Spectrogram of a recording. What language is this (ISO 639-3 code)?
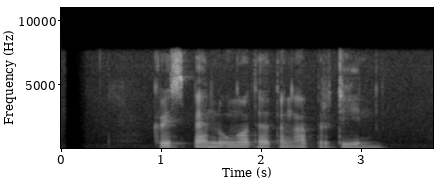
jav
